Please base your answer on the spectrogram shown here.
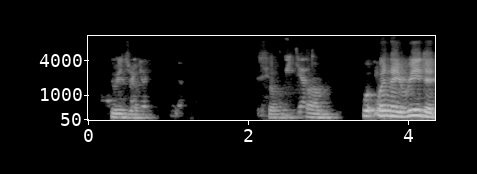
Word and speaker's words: Dvija: It's not Dviha Priya, it's Dvija. Dvija. So when they read it in writing, they'll say Dviha because that's how in Spanish J is pronounced H.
